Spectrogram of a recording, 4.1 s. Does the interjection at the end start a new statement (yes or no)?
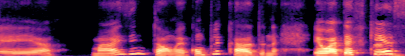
no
